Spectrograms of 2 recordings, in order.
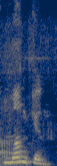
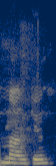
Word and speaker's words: Monken: It's Munkin, Munkin, whatever. not Monkin.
